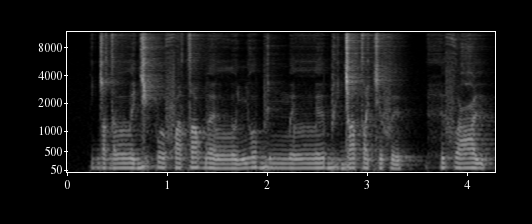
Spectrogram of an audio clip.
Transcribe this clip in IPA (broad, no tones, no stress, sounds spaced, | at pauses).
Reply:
ɟ ɘ dˤ ɘ lː ɐ ɟ i p o f ɛ tˤ ɐ b ɐ lː o ɲ o b i mː ɘ lː ɘ b i ɟ ɛ tˤ ɛ c ɘ f ɘ | h ɨ f o ʕ ɨ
